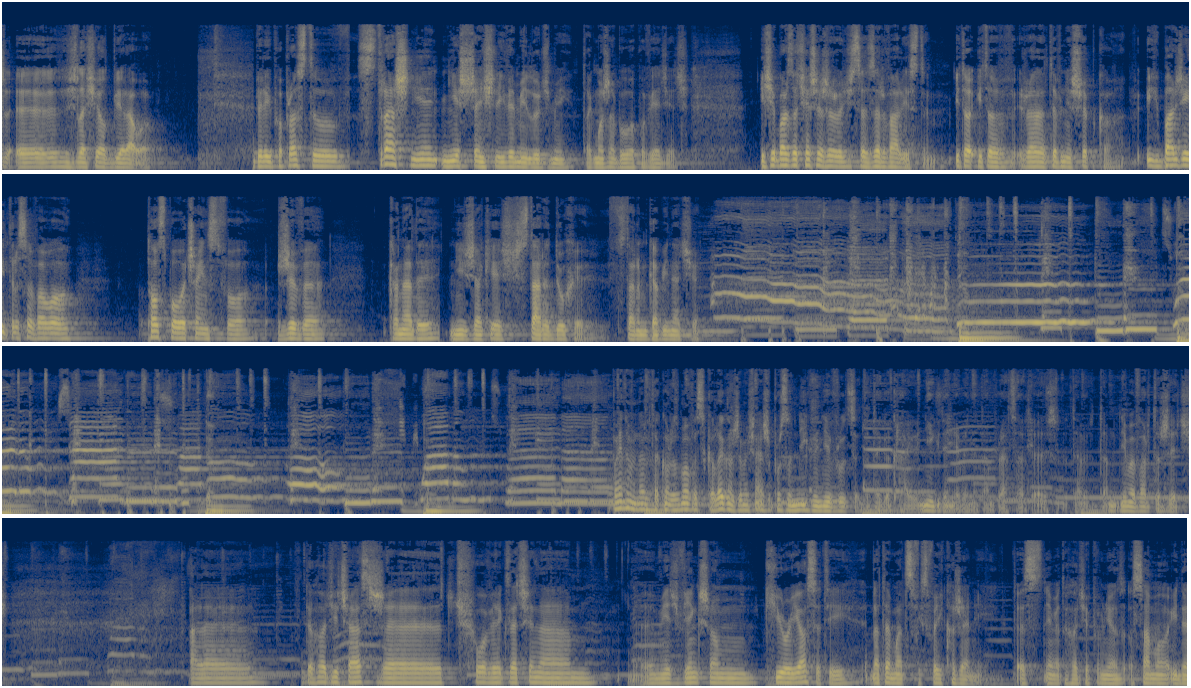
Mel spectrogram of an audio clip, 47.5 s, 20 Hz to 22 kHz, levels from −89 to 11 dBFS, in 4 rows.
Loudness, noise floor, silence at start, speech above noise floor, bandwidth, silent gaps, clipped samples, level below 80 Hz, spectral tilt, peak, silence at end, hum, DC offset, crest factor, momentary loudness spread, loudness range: -21 LUFS; -49 dBFS; 0 s; 29 dB; 13 kHz; none; under 0.1%; -40 dBFS; -5 dB/octave; 0 dBFS; 0 s; none; under 0.1%; 20 dB; 14 LU; 7 LU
